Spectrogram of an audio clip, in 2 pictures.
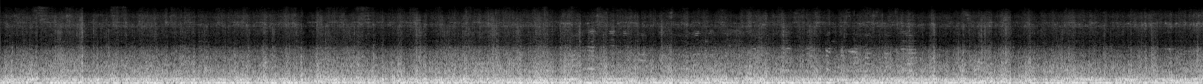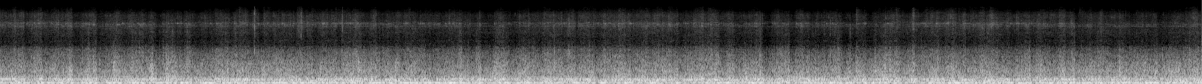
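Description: A small train rumbles steadily along the track, heard from on board.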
